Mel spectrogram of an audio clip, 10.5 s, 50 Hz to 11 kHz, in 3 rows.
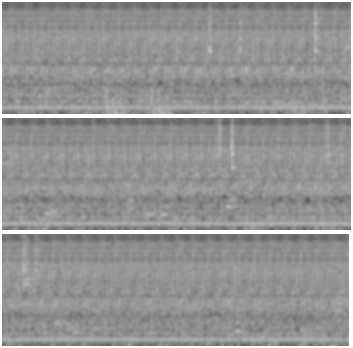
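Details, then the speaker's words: Suzuki Futura fuel-injected, spark plugs and coil already replaced: steady idle with an uneven, lumpy beat and stray knocks; one cylinder missing, rough idle; injector number 2 found not working, to be cleaned. "ya kita coba hidupkan dulu mobilnya anting deh ya hai night mesin nyanting"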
